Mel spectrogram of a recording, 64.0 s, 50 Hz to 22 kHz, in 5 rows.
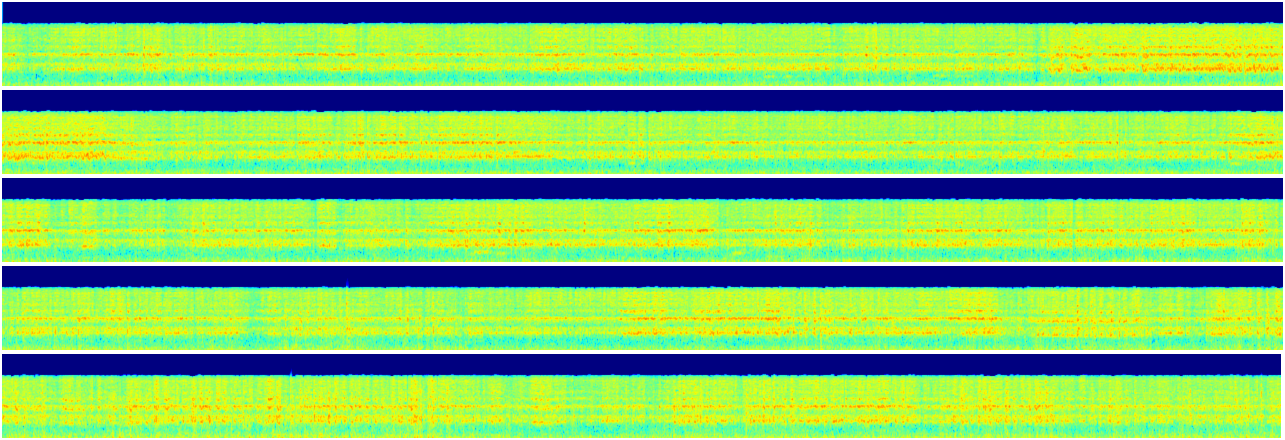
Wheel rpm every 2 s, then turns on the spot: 230, 230, 230, 230, 230, 210, 200, 220, 230, 230, 230, 230, 230, 230, 230, 230, 230, 230, 230, 230, 230, 230, 230, 230, 220, 220, 230, 230, 230, 230, 230, 230.
none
